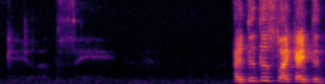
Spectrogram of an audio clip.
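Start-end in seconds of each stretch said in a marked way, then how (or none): 0.0-1.1 barely audible whisper; absent, whispered muttering; whispered to self. Real, not acted. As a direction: think aloud under your breath. Murmuring to self while checking schedule.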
